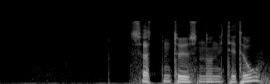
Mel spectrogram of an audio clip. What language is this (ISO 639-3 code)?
nor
